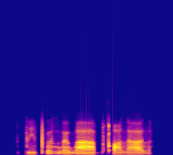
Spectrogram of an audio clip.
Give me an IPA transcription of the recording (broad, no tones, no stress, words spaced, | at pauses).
pipʼulwœ waːbqʼalaːl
